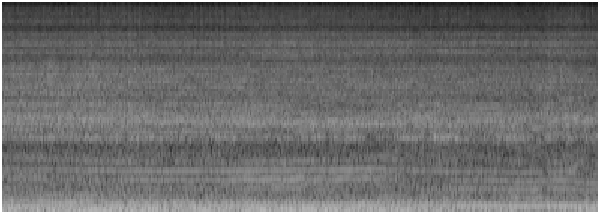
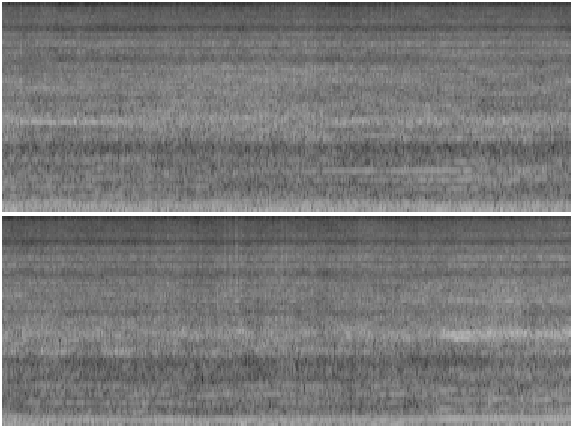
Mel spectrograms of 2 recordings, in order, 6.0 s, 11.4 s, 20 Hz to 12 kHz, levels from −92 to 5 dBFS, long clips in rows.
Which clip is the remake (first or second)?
second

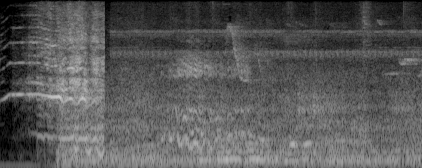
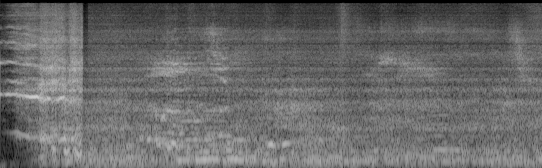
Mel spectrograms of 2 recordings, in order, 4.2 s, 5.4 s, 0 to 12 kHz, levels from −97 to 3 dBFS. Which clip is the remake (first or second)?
second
